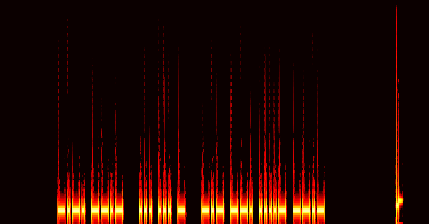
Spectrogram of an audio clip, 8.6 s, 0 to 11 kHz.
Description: Morse code, heard as a keyed tone, about 25 wpm, 700 Hz. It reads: CQ SST KG4Q
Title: K1USN SST QSO Practice - 25wpm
